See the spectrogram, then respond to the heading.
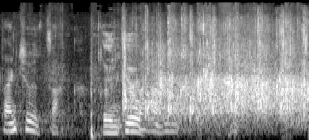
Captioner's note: applause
